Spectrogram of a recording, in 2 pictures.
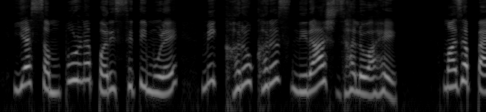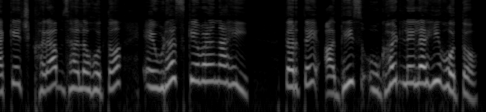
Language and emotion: Marathi, angry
